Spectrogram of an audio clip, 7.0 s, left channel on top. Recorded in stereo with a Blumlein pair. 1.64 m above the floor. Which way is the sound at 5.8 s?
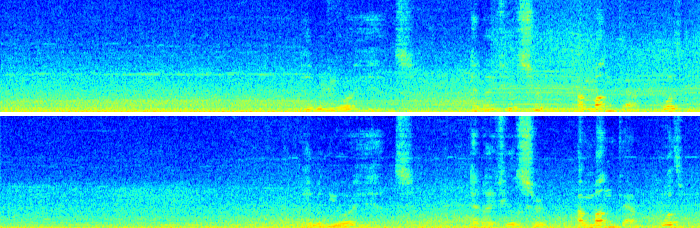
10° right.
